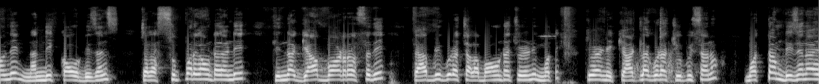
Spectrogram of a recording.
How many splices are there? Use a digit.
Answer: 1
